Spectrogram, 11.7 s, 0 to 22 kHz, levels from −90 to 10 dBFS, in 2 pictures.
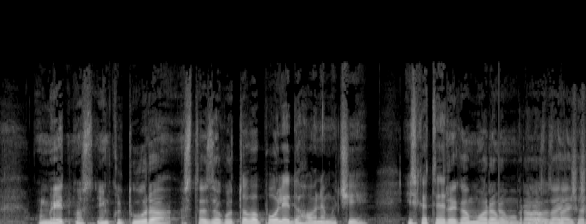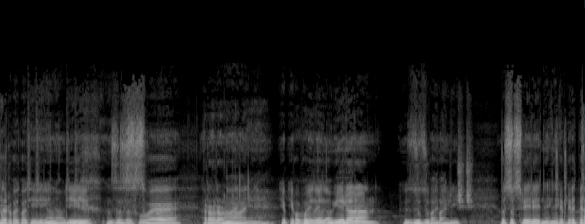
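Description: A section at the wrong speed runs from 2.42 to 4.46 s. For those two seconds the speech plays 1.18 times faster than it was recorded, so it sounds hurried and about three semitones higher, then drops back to its natural pace and pitch at the boundary. Because speed and pitch shift together, the likely cause is a player or edit running that stretch against the wrong clock rather than any deliberate pitch effect.

Channel delay (doubling) begins at 4.99 s and lasts to the end of the clip. One channel arrives about 85 ms behind the other, and when the two are folded to mono the late copy is heard as a distinct slap at equal level, giving every syllable a doubled edge. A fixed lag of that size fits a 4096-sample buffer holding one side back.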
